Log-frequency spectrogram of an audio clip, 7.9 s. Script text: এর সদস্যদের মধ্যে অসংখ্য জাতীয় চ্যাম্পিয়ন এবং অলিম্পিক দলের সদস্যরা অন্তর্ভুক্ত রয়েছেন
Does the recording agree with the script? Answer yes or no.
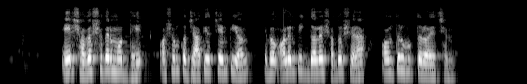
yes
